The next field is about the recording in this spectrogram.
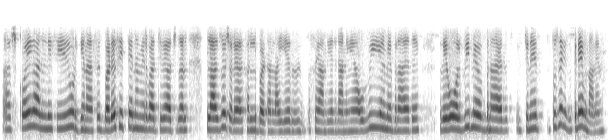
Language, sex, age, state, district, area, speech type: Dogri, female, 18-30, Jammu and Kashmir, Reasi, rural, conversation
